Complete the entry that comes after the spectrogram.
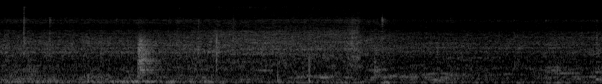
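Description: Faint steady hiss of sliced onions frying in oil in a steel wok on a gas stove, with a couple of light knocks about one and a half and three and a half seconds in.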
